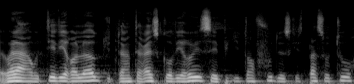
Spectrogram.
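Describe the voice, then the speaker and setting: A woman's very deep, low voice with a dark, mellow tone at a very fast pace, in a very clean recording with a silent background. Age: 60s. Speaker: documentary filmmaker and author. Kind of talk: panel discussion. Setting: stage with audience. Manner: animated.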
